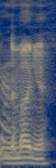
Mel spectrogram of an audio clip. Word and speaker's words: pneumonia: guys just don't like pneumonia yeah where's the PE come from right the feeder salad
